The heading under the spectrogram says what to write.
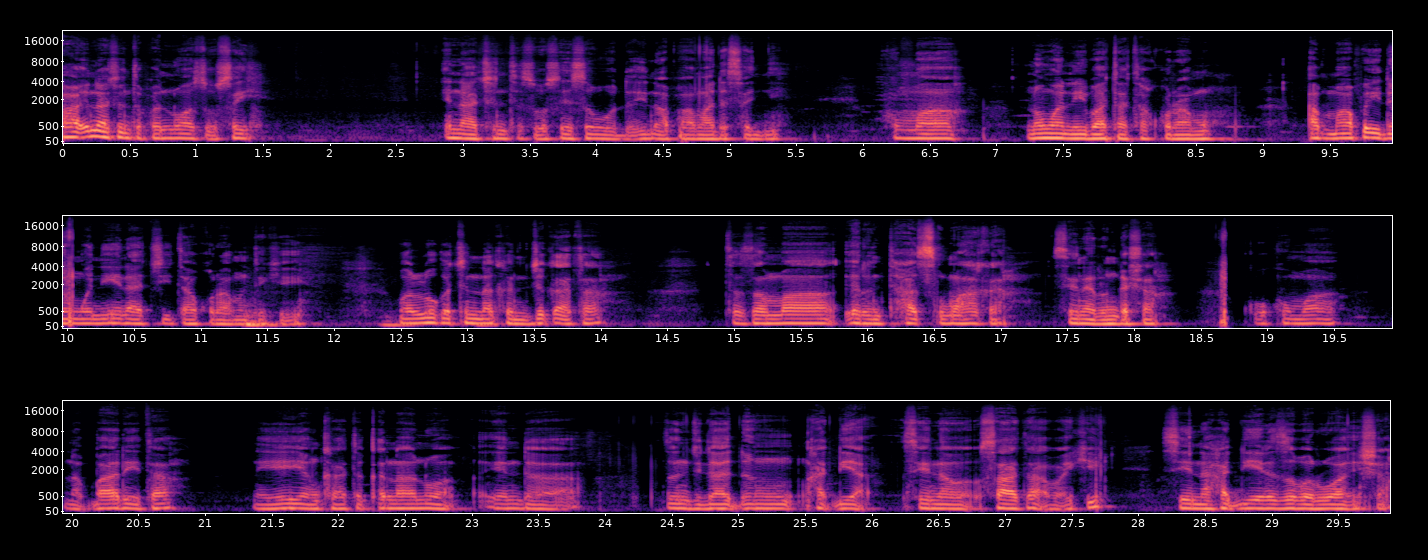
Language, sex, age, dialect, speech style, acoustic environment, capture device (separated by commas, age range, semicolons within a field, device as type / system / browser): Hausa, male, 25-34, Nigeria - Kano, nervous; focused; excited; stressed; tired; anxious; happy; relaxed, people talking; music; nature; silence; traffic; appliances; construction, mobile / Linux / Chrome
